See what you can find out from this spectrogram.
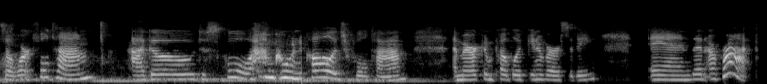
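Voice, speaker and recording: A woman's voice: on the high side, moderate pace, lo-fi sound, background noise. A woman in her forties from West Texas with a West Texas accent, chatting as an author guest with many fillers and restarts. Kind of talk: casual interview chat.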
